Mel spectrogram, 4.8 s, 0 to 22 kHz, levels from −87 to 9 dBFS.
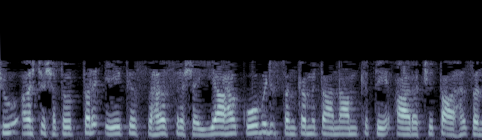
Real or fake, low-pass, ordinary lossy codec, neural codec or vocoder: real; 3.6 kHz; none; none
